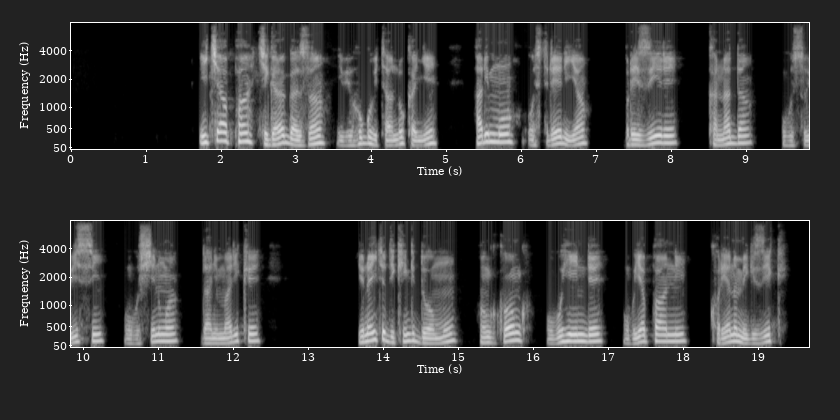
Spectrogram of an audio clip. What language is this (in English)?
Kinyarwanda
